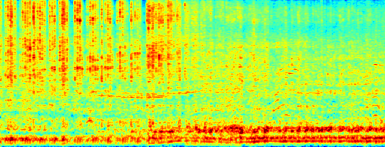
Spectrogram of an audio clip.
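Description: A race car engine roars loudly as the car pulls away.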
